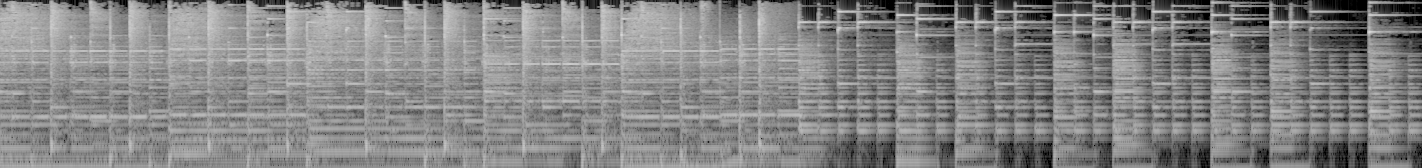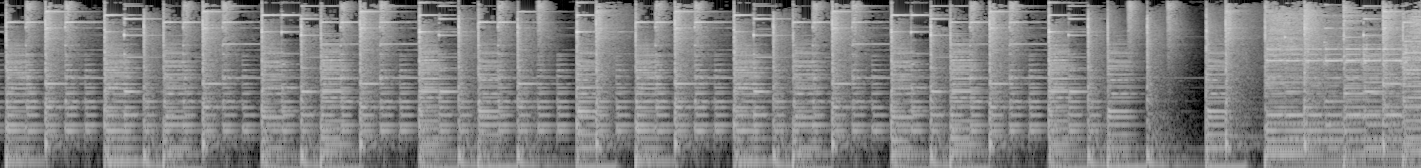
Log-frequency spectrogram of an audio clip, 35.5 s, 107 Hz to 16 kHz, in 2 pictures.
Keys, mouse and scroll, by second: 11.4-23.9 drag.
